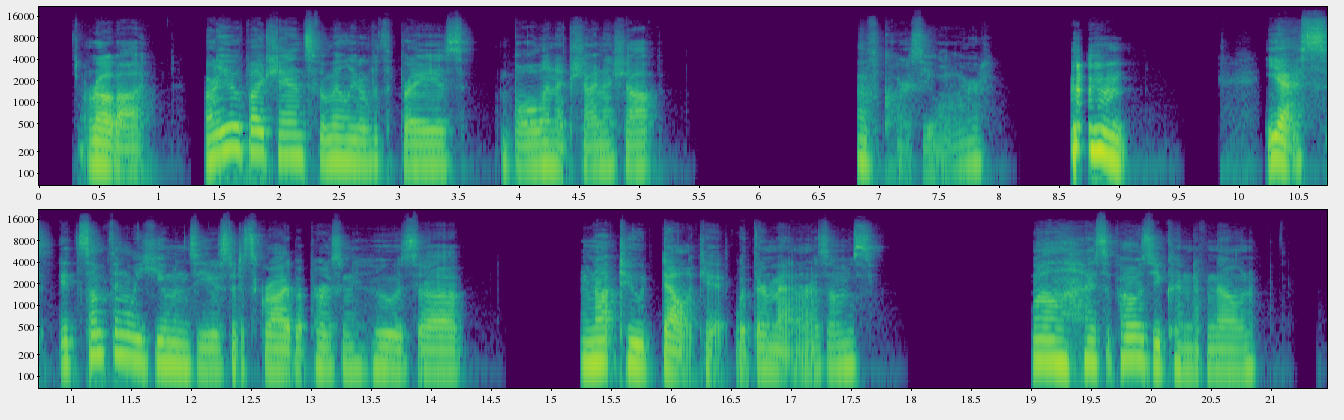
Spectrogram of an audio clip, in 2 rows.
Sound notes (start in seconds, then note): 6.8 whispering; 8.6 clears throat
